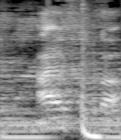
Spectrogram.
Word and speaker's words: Ifrica: And so therefore you mentioned the fact that my name is Ifrica. Yes, it is Ifrica. Africa spelled with an I.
